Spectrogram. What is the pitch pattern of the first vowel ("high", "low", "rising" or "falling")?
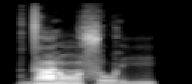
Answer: high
